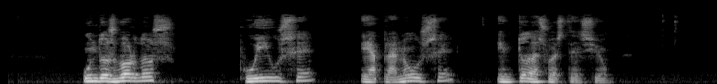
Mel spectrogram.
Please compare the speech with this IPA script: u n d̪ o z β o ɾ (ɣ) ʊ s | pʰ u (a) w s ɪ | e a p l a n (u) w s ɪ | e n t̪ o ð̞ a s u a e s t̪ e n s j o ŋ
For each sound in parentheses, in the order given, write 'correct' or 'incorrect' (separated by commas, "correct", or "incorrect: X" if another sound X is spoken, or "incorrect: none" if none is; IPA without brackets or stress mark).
incorrect: ð, incorrect: i, incorrect: o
